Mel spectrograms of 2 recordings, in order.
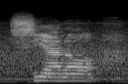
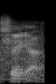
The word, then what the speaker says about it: Cheyenne: I know you're probably saying it should be pronounced Shiana, but they pronounce it Cheyenne.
